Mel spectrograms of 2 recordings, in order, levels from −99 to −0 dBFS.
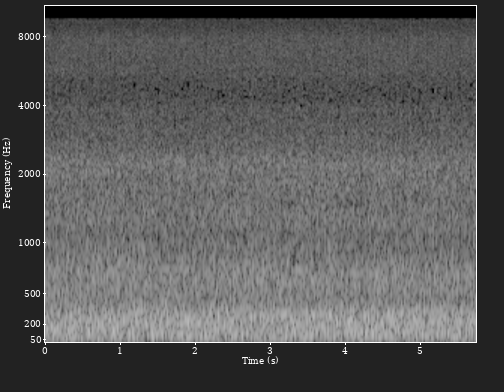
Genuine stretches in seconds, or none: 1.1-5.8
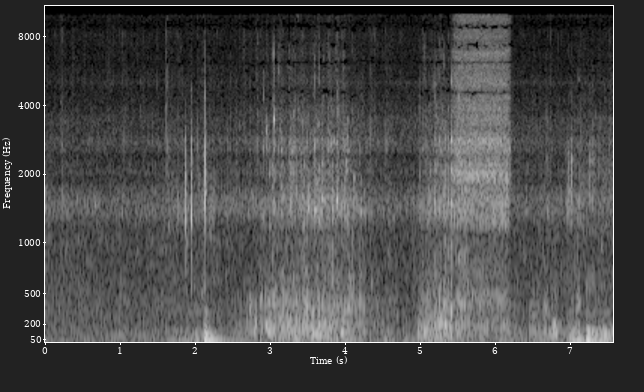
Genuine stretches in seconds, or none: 0.0-7.6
